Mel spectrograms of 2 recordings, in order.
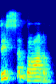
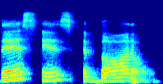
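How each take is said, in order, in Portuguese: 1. A frase é dita rápido, em cerca de um segundo. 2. A frase é dita devagar, em cerca de quatro segundos. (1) "uma velocidade de um segundo" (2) "Essa é a velocidade ideal. Quatro segundos"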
